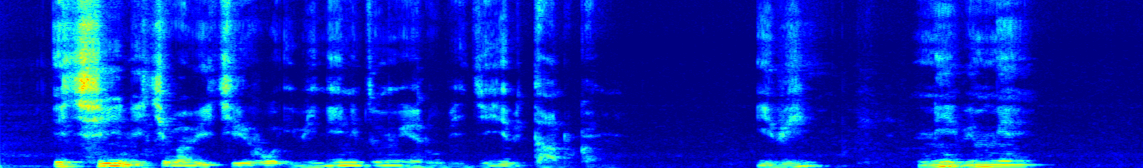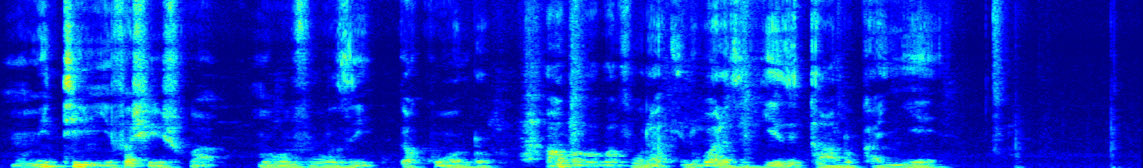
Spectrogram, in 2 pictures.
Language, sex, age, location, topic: Kinyarwanda, female, 18-24, Huye, health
